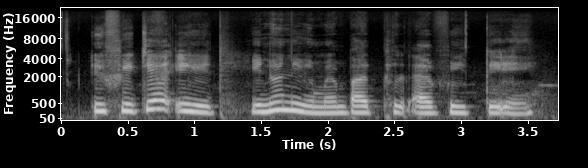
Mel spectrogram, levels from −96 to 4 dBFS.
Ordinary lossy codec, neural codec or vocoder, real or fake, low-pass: none; codec, 44.1 kHz, 7.8 kbps, Pupu-Codec; fake; 19.8 kHz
